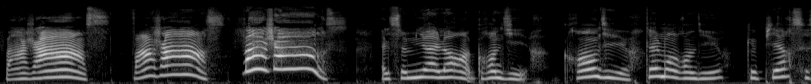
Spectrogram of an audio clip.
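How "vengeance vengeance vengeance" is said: furious witch's cry climbing to a very high shriek; each cry higher, long drawn and falling at the end; cried out, building. A narrator's reading. Enraged witch cries for revenge on Pierre, building to a shriek. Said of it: "Puis elle s'écria".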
